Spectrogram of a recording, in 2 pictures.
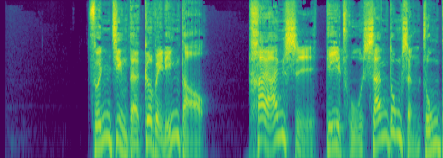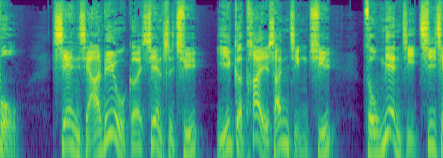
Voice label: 男 工作汇报; 公安消防支队工作情况汇报

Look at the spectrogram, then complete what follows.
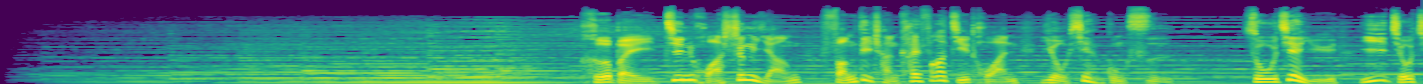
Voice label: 男 专题, 国语男声配音; 金华升阳

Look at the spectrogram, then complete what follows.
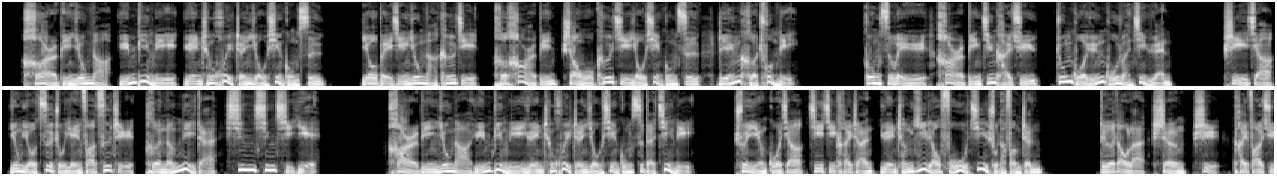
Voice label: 男 专题 云病理公司, 国语男声配音

